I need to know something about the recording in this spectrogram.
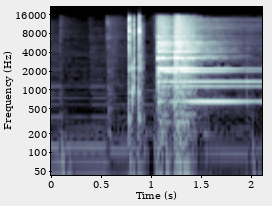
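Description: Subscribe-button sound effect: a short mouse click just under a second in, then a bell-like notification ding that rings with several clear tones and slowly fades.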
